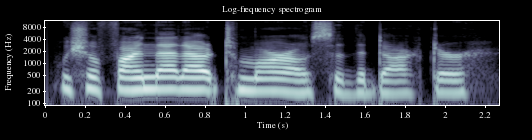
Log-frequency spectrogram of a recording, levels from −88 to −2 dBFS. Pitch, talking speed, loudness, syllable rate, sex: 200 Hz, 265 wpm, -17 LUFS, 5.9 syllables/s, female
